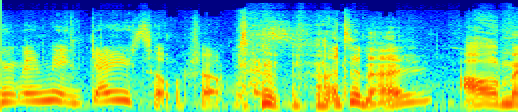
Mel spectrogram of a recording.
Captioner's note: laughs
